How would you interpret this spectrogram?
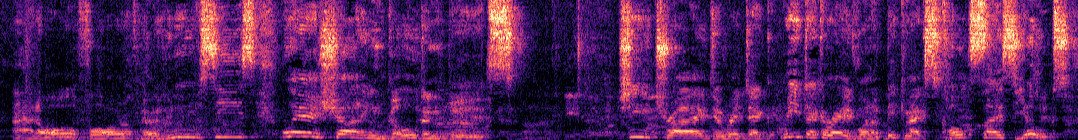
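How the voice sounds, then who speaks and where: A man's voice: on the high side, darkish tone. A man with a Finnish accent reading a story aloud to a group as an amateur, stumbling over words and rereading them. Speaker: amateur fan fiction reader. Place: echoey room at a fan meet-up. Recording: echoey room with background crowd.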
